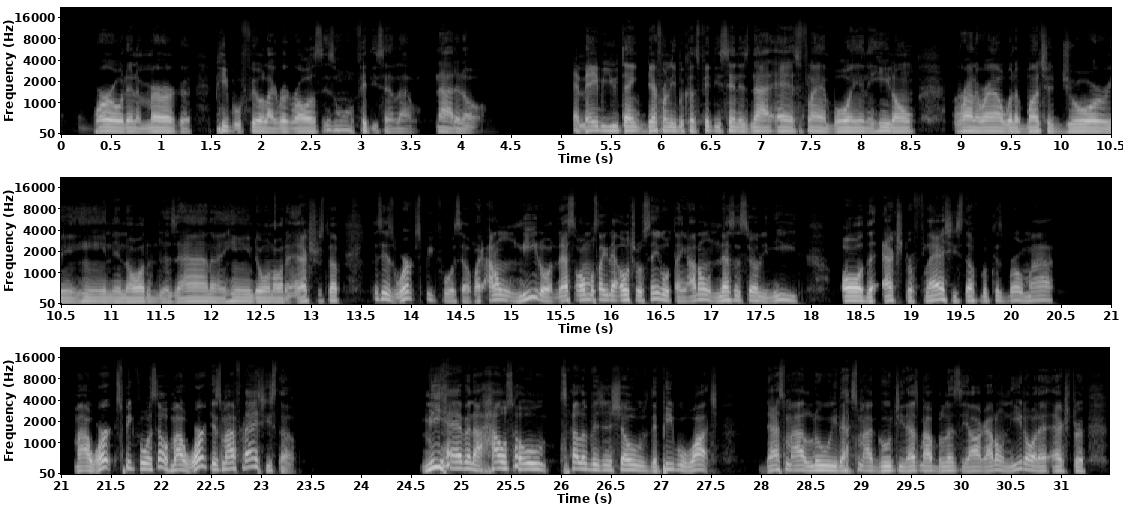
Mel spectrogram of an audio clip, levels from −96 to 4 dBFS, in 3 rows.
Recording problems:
muffled; very; fading above 1.5 kHz

